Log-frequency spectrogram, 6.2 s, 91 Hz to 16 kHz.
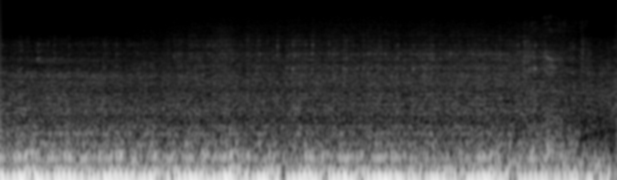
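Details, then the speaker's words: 1967 Ford Galaxie 500, 289 Ford V8, during the 30-minute break-in: deep, steady idle with a slightly uneven low beat, not quite smooth; owner thinks the carburetor and probably the timing need fine tuning. "It's a pretty good sounding engine. Probably the carburetor needs fine tuning, and probably the timing as well."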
